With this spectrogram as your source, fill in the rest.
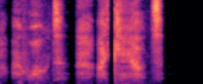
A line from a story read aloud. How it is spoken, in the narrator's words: whisper back breathlessly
